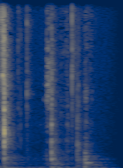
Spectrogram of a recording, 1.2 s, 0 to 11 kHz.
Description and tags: closing a washing machine 01
The sound of closing the door from a washing machine.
